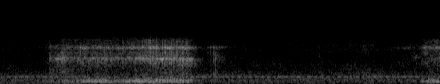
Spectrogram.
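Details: One loud, rattling snore on the in-breath, followed by a quieter out-breath; ordinary snoring.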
